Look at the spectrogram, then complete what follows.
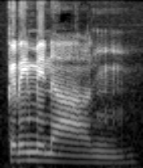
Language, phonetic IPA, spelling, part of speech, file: Czech, [ˈkrɪmɪnaːlɲiː], kriminální, adjective, Cs-kriminální.ogg
- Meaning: crime, criminal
